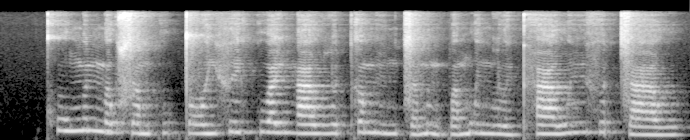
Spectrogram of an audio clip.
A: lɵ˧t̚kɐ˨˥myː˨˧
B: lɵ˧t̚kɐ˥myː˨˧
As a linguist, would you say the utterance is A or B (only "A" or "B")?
B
